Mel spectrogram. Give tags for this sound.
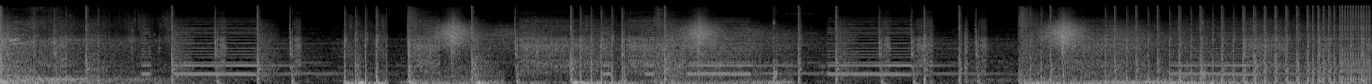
hit synth drums drum

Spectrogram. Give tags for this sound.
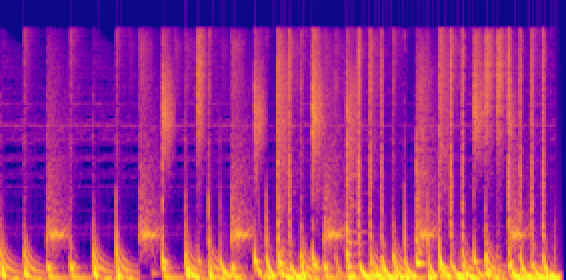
rap RB disko hop sound hip beat loop sample song lied Dj

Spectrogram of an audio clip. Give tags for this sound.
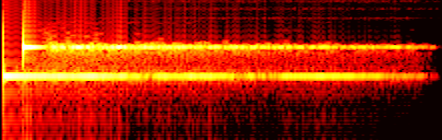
pick-up coin diamond note game object item

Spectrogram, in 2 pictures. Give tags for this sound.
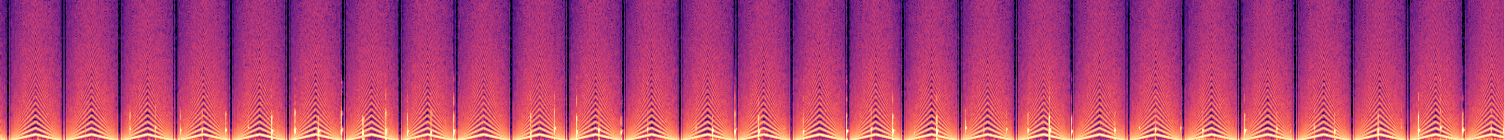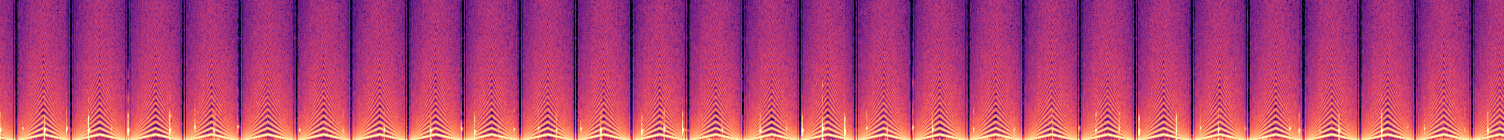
sleeping unknown body

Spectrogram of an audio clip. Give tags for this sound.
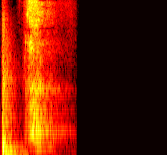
Voice Female Impact

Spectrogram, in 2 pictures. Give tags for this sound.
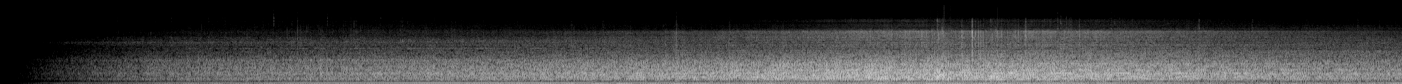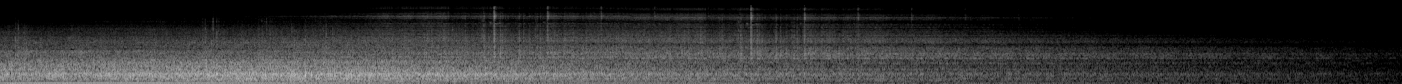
fx dub horror scary reverb

